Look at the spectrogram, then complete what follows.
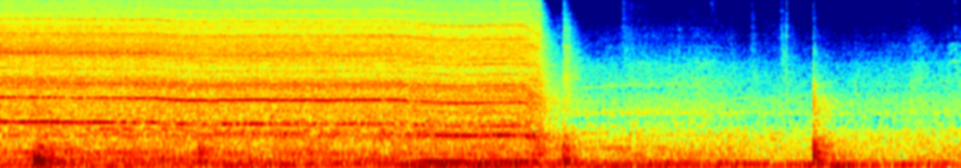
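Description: Electric lift-bed drive running as it raises the bed, a steady motor whine that sinks slowly in pitch and stops abruptly about five and a half seconds in. A knock comes just after it starts, and a lighter thump comes later.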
